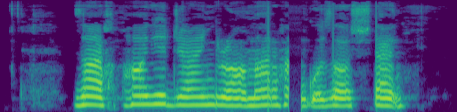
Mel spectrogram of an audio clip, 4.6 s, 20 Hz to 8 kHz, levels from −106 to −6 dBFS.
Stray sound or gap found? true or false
true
